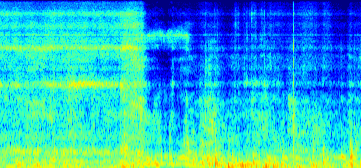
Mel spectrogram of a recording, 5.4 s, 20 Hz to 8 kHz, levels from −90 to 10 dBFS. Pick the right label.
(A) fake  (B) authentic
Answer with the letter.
A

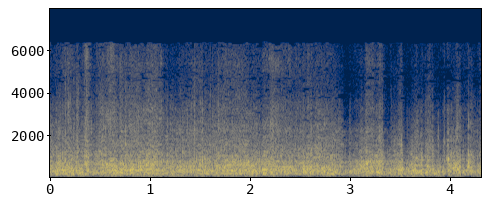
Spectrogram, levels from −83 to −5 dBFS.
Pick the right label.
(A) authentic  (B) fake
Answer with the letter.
B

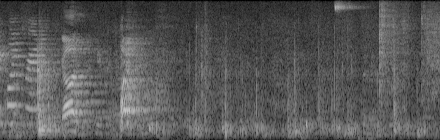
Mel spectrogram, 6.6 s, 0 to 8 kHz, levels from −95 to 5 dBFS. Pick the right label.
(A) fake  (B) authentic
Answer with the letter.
B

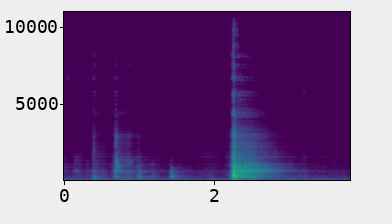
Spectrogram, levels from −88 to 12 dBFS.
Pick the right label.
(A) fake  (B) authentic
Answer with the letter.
A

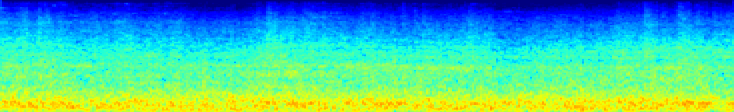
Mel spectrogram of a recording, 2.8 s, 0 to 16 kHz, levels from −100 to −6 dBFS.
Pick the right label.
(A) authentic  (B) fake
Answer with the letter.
A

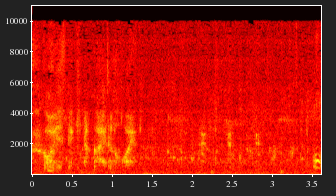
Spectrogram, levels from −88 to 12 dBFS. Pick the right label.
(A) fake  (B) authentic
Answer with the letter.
A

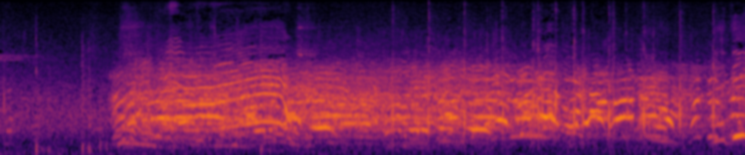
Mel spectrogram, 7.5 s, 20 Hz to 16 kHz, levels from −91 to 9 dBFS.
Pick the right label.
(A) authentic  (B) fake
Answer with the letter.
A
